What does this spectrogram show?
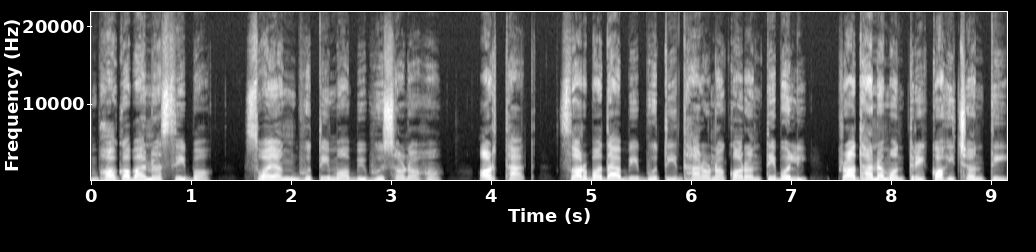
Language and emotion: Odia, neutral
